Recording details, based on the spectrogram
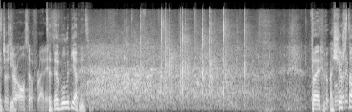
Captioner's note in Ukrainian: Сміх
